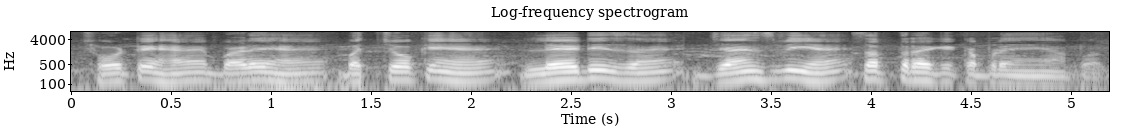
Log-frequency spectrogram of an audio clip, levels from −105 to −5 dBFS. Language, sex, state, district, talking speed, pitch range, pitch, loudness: Hindi, male, Uttar Pradesh, Budaun, 210 wpm, 120-145 Hz, 135 Hz, -17 LUFS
